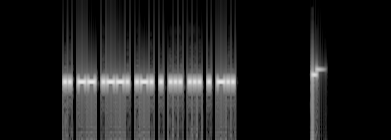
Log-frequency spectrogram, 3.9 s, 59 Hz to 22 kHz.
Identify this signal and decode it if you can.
Morse code, heard as a keyed tone, about 52 wpm, 700 Hz. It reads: IMPRESSED
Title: Sentences from Top 1600 Words - New Word Drill - 50wpm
